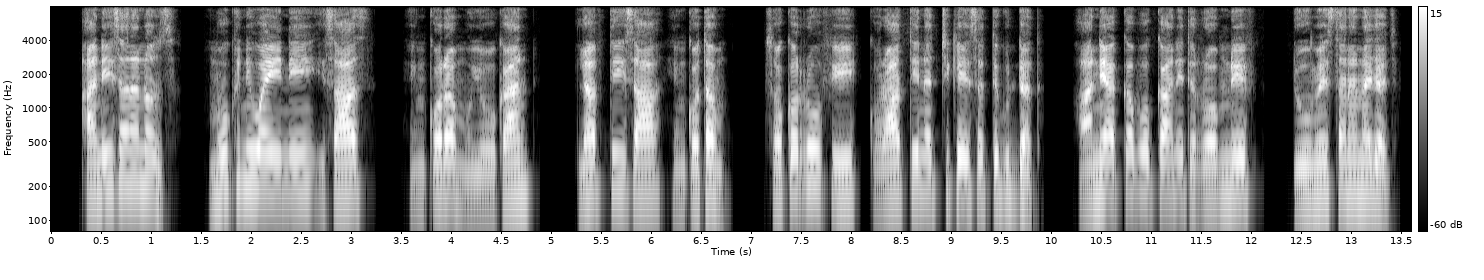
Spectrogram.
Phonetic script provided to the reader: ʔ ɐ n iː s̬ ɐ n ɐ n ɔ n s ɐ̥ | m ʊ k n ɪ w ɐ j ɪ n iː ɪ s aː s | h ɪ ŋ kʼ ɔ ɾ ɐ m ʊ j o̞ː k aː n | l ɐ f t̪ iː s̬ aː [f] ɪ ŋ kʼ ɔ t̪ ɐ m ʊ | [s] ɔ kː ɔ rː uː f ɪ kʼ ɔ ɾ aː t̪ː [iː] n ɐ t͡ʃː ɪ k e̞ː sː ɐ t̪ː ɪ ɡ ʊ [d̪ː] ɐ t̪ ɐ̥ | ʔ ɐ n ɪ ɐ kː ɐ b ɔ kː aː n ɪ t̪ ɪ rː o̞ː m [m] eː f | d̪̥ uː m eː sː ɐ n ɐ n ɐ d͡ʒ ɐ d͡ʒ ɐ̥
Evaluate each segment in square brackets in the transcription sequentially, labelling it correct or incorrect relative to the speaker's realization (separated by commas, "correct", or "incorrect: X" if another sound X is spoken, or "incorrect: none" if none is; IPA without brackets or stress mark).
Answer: incorrect: h, correct, correct, correct, incorrect: n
